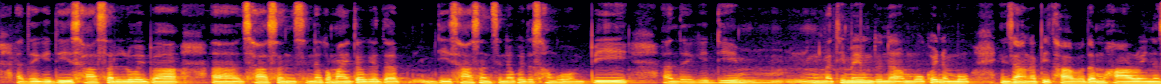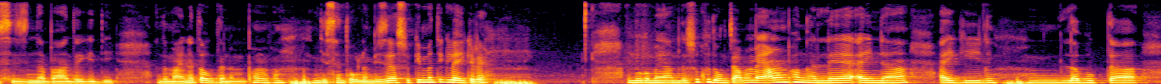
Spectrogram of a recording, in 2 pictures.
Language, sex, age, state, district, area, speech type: Manipuri, female, 30-45, Manipur, Bishnupur, rural, spontaneous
